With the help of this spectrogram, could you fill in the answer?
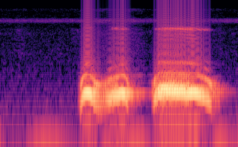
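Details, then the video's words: Lure call of a spotted dove meant to attract wild doves: one doubled coo, the first part wobbling and uneven, the second steadier and louder, against silence. "derkuku pikat paling ampuh"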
